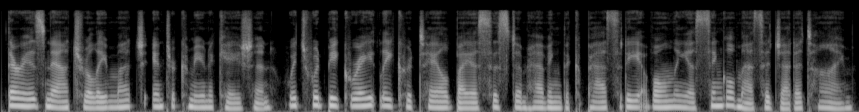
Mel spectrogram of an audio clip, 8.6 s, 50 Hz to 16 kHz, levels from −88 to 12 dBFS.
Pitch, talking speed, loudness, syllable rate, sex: 165 Hz, 170 wpm, -20 LUFS, 5.6 syllables/s, female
